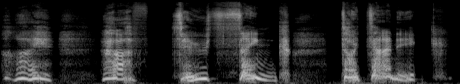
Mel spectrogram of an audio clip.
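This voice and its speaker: A woman's voice: high voice, lively intonation, very slow, vocal fry, husky, no echo, clean studio sound, full character voice. A woman voicing an anguished, despairing male demon in a story reading, panting and strained through clenched teeth. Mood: anguished, desperate. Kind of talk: dramatic fan fiction reading.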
